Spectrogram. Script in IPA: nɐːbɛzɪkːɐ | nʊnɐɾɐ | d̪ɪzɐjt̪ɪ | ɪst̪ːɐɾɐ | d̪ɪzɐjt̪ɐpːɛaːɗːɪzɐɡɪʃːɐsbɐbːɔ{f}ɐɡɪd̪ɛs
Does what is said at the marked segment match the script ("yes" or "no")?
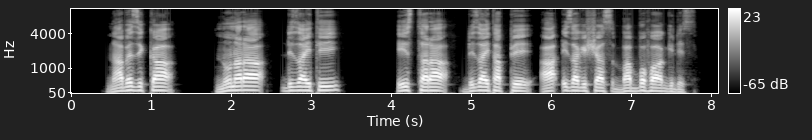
yes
